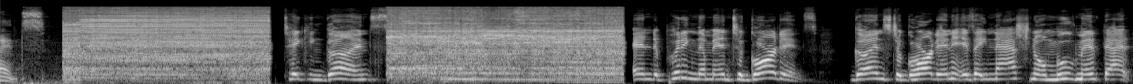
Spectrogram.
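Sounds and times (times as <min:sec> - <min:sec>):
speech: 0:00.0 - 0:00.5, 0:02.9 - 0:11.3
power saw cutting: 0:00.6 - 0:02.8, 0:03.8 - 0:06.3.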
